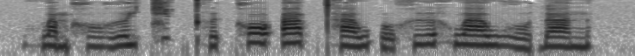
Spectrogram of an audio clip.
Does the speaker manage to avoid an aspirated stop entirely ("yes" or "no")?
no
